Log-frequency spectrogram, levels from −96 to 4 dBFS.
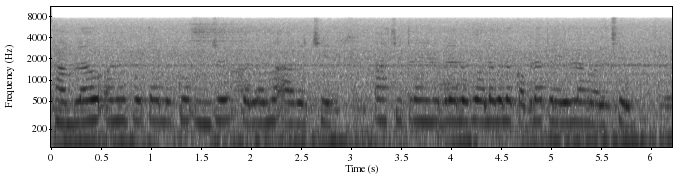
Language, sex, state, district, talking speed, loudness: Gujarati, male, Gujarat, Gandhinagar, 145 wpm, -16 LUFS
